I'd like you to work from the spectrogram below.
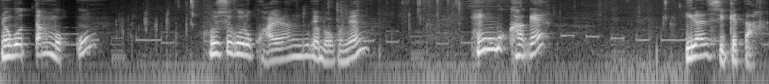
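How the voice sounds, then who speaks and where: Eating on camera as a mukbang vlogger, this woman talks casually to her viewers with teasing, self-deprecating remarks. Her mid-range voice is sing-song and unhurried, marked by long pauses, and music runs in the background.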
